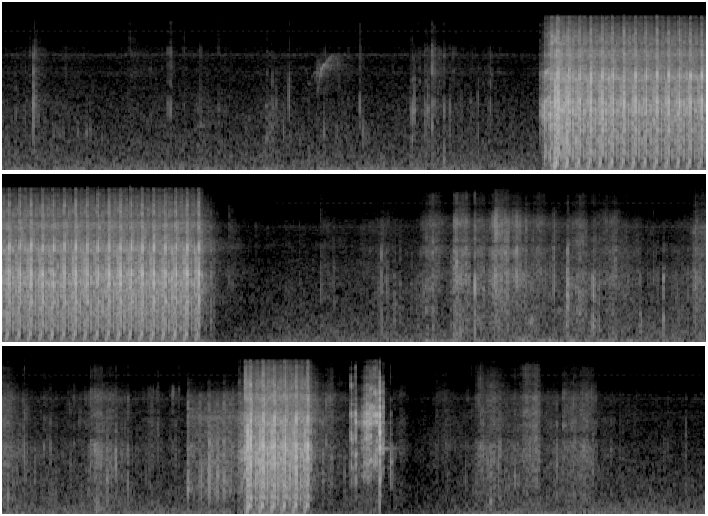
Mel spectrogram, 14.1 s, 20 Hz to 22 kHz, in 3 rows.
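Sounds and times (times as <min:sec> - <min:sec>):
airsoft rifle full-auto burst: 0:03.6 - 0:06.2, 0:10.6 - 0:12.0.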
